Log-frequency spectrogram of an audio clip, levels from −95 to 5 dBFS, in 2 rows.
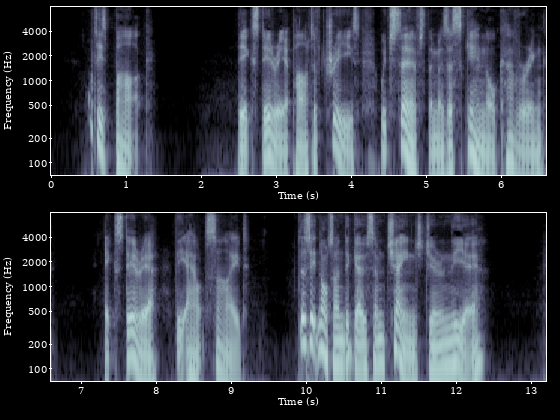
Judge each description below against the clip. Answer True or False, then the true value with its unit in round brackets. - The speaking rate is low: True (125 wpm)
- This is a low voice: True (80 Hz)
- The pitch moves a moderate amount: False (8.1 semitones)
